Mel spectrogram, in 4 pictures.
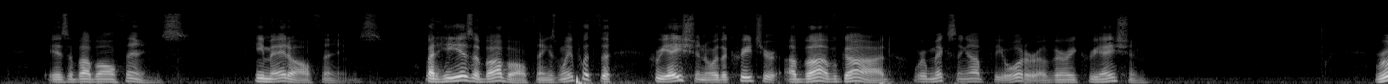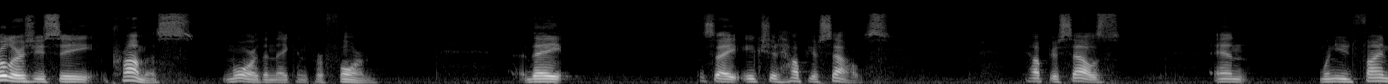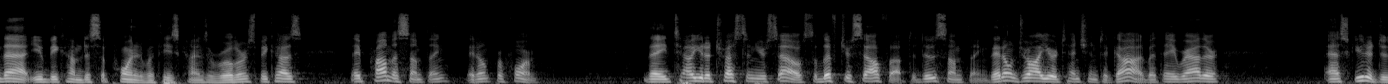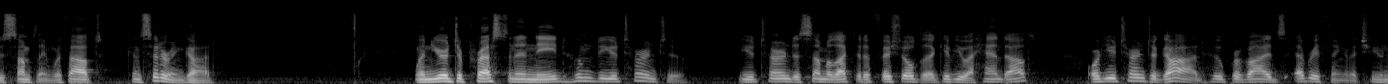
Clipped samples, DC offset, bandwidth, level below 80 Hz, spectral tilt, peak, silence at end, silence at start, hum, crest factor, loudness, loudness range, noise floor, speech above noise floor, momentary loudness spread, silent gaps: under 0.1%; under 0.1%; 11.5 kHz; -48 dBFS; -6.5 dB/octave; -2 dBFS; 0 s; 0.5 s; none; 24 dB; -24 LUFS; 8 LU; -63 dBFS; 39 dB; 14 LU; none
